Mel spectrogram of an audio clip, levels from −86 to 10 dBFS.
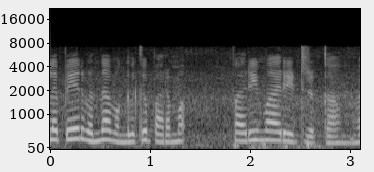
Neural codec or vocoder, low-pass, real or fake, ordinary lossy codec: none; 7.2 kHz; real; none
